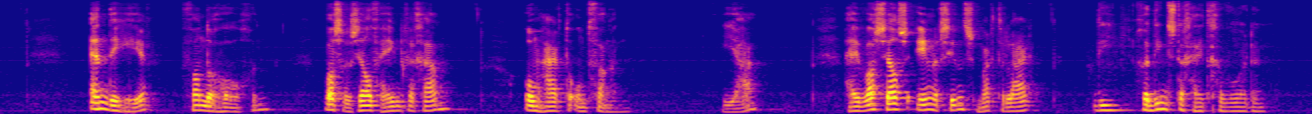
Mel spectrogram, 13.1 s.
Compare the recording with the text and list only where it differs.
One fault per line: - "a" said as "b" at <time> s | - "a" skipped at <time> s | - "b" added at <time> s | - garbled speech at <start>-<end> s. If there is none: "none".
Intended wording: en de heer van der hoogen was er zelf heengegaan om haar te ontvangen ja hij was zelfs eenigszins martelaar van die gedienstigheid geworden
- "van" skipped at 10.3 s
